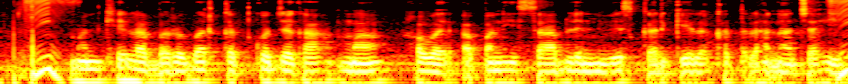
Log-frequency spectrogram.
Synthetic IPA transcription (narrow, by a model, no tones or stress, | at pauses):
mənkʰelabəɾobəɾkət̪kod͡ʒəɡʱamahəwəʔə̰pənɦisableniʋeskəɾkeɾəkʰət̪ɾəɦnat͡ʃaɦi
